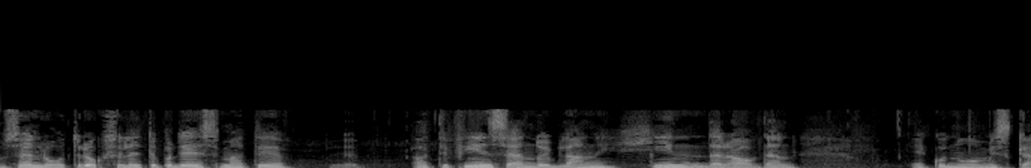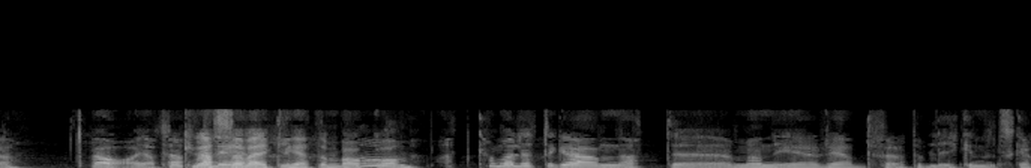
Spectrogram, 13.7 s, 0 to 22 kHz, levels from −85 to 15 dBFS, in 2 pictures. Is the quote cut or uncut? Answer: uncut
